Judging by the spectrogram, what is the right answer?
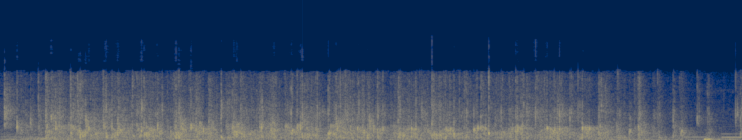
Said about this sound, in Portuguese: uma salva de palmas para o poeta Moacir Félix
